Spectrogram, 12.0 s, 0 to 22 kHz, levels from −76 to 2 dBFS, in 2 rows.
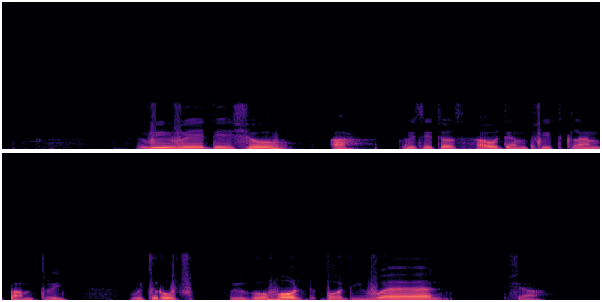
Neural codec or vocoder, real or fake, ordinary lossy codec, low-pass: none; real; none; 7.2 kHz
